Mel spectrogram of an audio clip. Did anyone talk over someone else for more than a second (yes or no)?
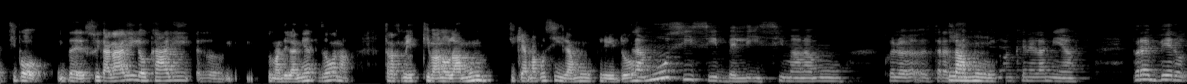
no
